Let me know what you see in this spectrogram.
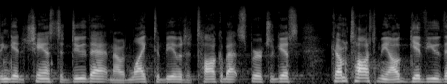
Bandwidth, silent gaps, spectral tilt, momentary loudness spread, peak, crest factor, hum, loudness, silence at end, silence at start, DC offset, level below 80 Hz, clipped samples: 15.5 kHz; none; -5.5 dB/octave; 6 LU; 0 dBFS; 20 dB; none; -21 LUFS; 0 s; 0 s; under 0.1%; -62 dBFS; under 0.1%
